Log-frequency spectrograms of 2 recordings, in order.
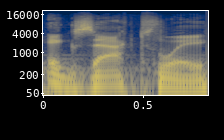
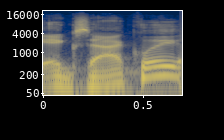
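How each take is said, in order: First: Every syllable is sharply and deliberately enunciated. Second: The word is said casually, without extra care.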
